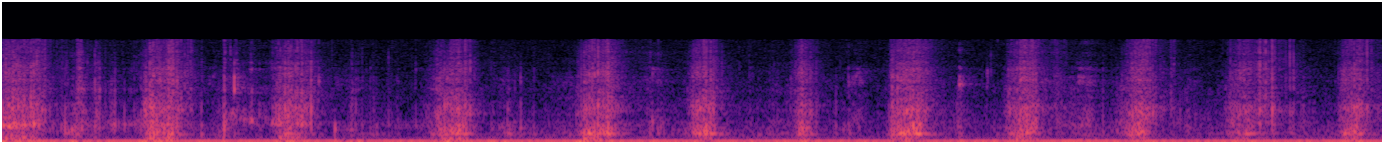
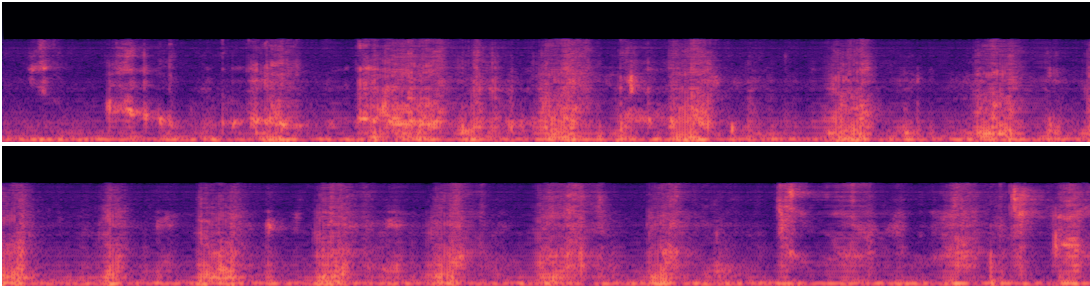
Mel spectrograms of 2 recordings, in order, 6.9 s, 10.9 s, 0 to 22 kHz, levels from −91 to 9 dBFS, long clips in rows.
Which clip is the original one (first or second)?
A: first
